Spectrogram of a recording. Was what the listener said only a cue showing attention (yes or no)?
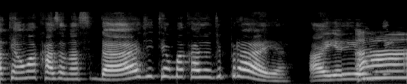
yes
